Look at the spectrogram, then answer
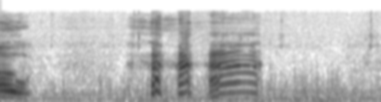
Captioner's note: laughter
